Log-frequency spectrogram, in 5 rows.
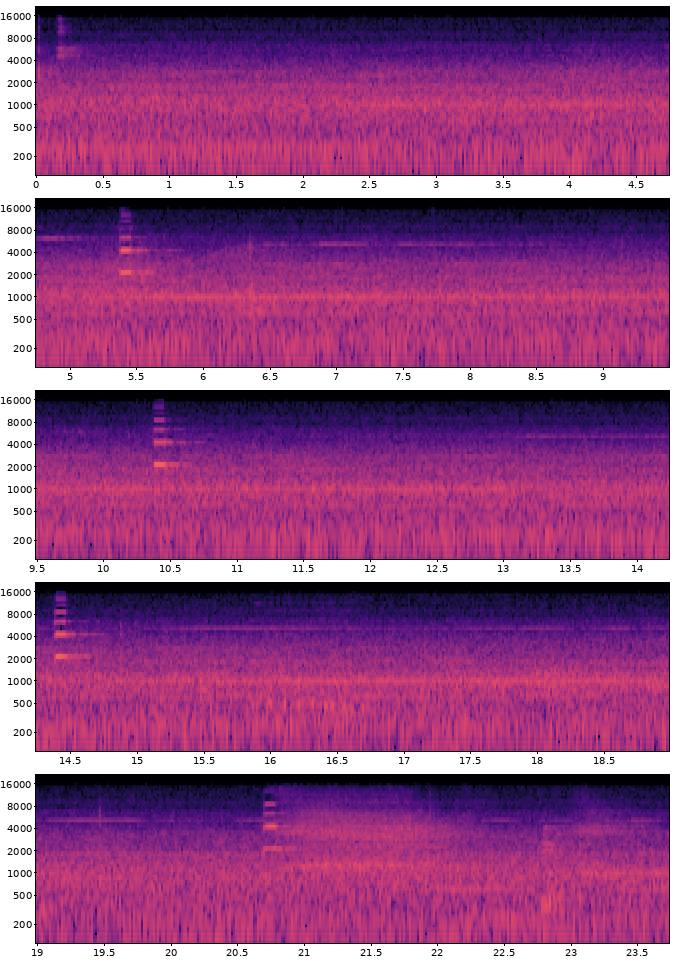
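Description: Zeiss Contura G2 coordinate measuring machine running with a steady hum and a faint high whine as its probe head is driven by joystick. Three short beeps come about four to five seconds apart, the probe touching the part to record measuring points.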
